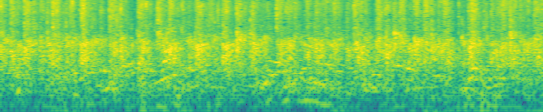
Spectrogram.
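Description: Steady applause from a small crowd of people, a dense patter of many hands clapping continuously for several seconds at an even level.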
